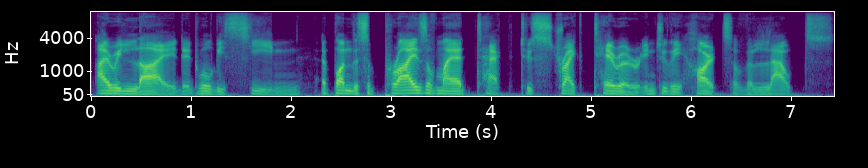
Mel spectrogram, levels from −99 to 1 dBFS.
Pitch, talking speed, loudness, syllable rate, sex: 95 Hz, 170 wpm, -23 LUFS, 4.2 syllables/s, male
